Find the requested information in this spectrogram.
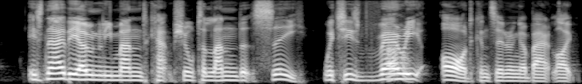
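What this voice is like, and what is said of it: Usual voice. Nothing is said of it.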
